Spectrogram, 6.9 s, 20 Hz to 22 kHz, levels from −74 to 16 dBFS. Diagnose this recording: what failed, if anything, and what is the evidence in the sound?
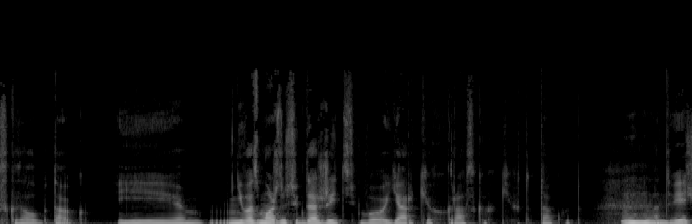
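No faults detected in this recording.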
